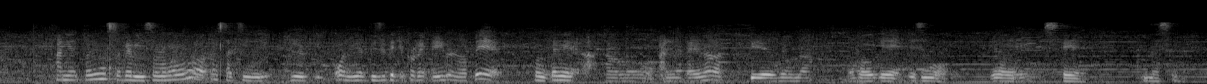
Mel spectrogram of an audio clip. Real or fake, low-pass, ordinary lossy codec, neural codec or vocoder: fake; 7.2 kHz; MP3, 32 kbps; codec, 24 kHz, 0.9 kbps, WavTokenizer, medium music audio release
